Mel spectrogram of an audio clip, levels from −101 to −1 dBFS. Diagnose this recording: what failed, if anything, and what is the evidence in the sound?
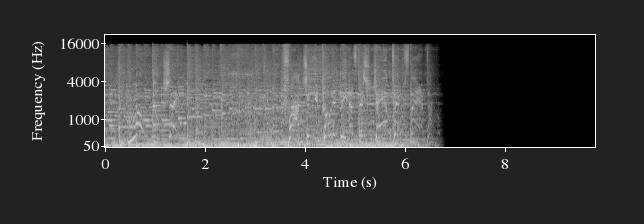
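Nothing failed at any stage of the chain, and the only level change is a deliberate, smooth fade-out from about five and a half seconds down to silence at 6.81 s, with no click or hard edge where it ends.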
